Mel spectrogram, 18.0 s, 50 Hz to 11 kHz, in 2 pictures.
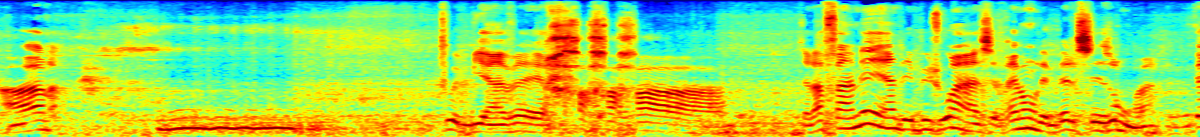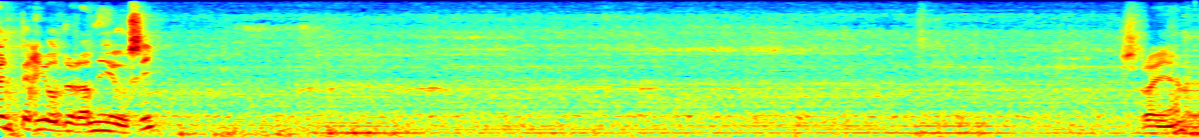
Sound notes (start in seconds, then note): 10.7 engine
